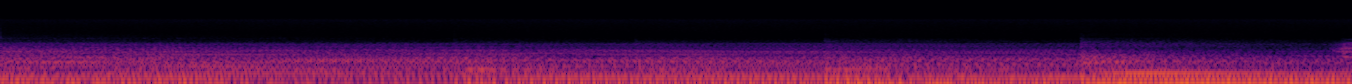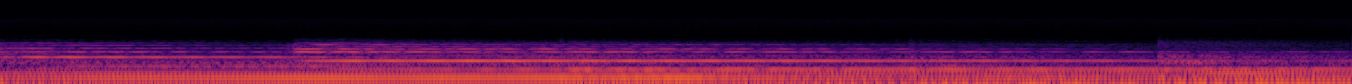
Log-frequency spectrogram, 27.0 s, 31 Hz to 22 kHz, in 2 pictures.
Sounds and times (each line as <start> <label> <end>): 13.3 dark and creepy wee drone 27.0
